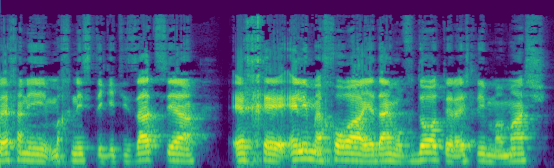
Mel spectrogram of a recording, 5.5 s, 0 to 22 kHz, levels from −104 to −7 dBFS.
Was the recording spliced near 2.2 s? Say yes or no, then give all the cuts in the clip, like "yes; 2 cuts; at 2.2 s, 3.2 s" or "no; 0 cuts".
no; 0 cuts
